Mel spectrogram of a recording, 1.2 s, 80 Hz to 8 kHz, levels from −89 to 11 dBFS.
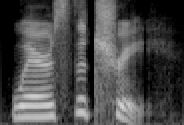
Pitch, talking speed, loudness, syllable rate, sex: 215 Hz, 155 wpm, -15 LUFS, 4.2 syllables/s, female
